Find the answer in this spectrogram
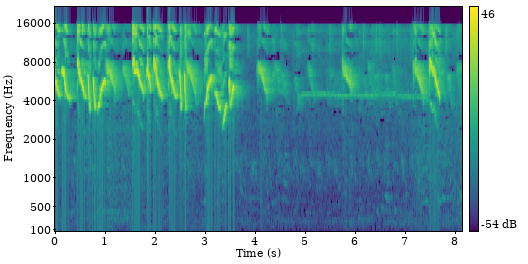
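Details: Oriental white-eye song used for teaching young birds: quick bursts of high slurred twitters for about four seconds, then a thin steady whistle with scattered single chirps.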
